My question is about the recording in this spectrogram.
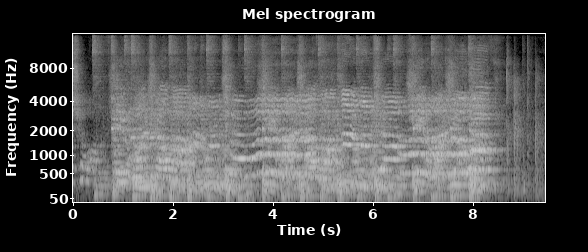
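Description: Musical-theatre cast singing together, a lead voice with the chorus, over a show-tune accompaniment with a pulsing bass line. It starts about a second in and fades away about a second before the end.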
